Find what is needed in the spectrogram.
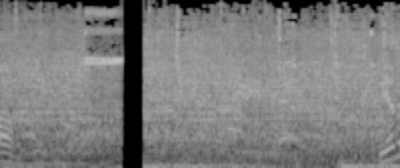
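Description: Basketball arena ambience from a game broadcast: steady crowd noise with a basketball being dribbled on the hardwood court. The sound drops out completely for a moment about a second in.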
